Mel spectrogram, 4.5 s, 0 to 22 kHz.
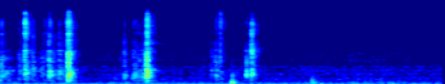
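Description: Sharp plastic clicks and clacks of a cassette tape being handled and loaded into a Crosley CT200 cassette player's deck: about six clicks in the first two and a half seconds, then quiet handling.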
